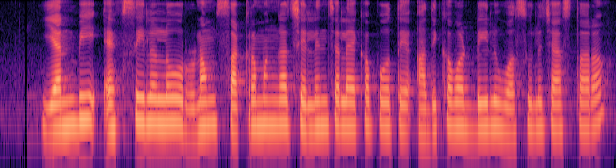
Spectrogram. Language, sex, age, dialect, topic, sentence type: Telugu, female, 31-35, Central/Coastal, banking, question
